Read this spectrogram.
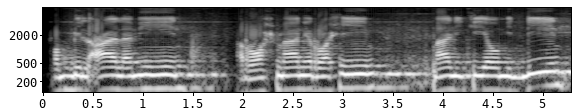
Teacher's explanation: Alamina asalnya berharokat nunnya, tapi ketika waqaf disukun. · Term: arid lisukun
